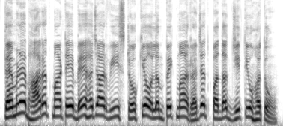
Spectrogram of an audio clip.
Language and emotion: Gujarati, neutral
